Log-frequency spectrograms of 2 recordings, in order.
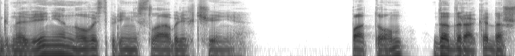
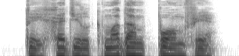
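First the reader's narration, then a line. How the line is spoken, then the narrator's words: Whisper. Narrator (Russian): прошептал он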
